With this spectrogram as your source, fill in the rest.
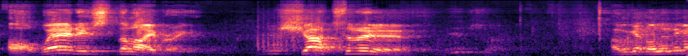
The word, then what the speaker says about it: Chartreux: So the next one, it's a dark little fella, and it's called the Chartreux, or Chartreux, if you're gonna just sort of read it the way it's spelt. Chartreux.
